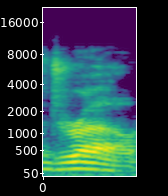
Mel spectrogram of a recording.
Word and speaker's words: Drow: It was Dro. So all you Drow fans, I believe it.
